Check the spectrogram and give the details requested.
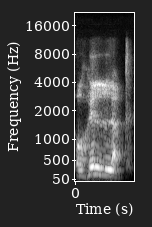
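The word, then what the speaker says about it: أُحِلَّتْ: If the thing which is being made halal is a feminine thing, then we put a ta at the end and pronounce ohillat.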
